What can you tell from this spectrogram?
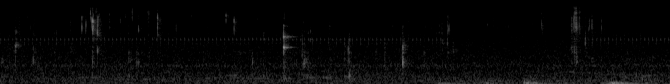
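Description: Quiet, close-up eating: a person chewing roasted chicken wing and picking at it with the fingers, with small wet squishes and smacks and a few sharp clicks, the loudest about a second in and just before three seconds in.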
